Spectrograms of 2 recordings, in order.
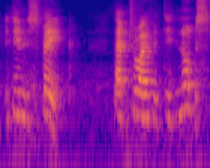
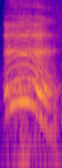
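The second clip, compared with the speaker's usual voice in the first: loud exasperated ugh; frustrated groan; 5 semitones higher, 10 dB louder than usual. Real, not acted. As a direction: let out a fed-up groan. Frustrated outburst opening vlog.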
